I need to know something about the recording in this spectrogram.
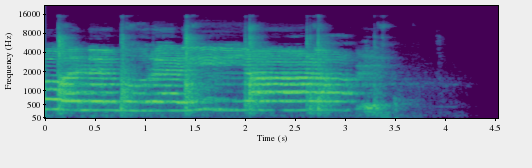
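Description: Several women sing together in close harmony.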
